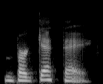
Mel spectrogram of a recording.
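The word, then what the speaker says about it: Burguete: of help us out they pronounce every single letter except the letter H so it's pronounced berete oh Beret buret yeah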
